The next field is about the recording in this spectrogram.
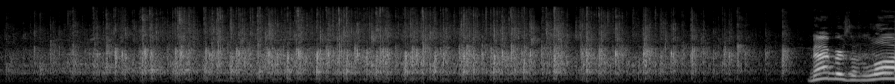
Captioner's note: applause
